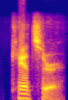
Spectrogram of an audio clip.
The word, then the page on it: cancer: American English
